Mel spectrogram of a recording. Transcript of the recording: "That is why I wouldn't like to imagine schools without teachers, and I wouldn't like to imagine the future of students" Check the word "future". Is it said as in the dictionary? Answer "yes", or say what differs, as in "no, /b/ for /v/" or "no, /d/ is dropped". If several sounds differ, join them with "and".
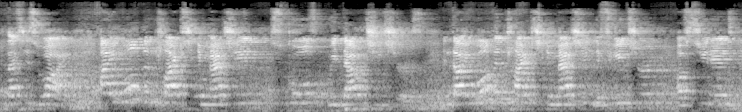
yes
